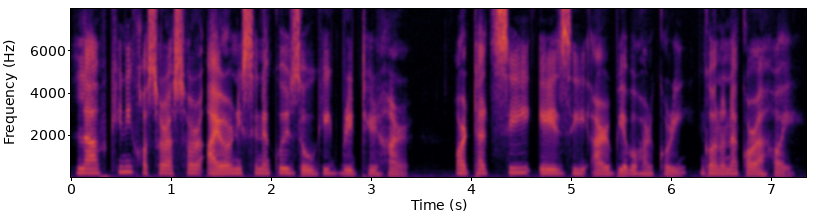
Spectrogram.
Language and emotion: Assamese, neutral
